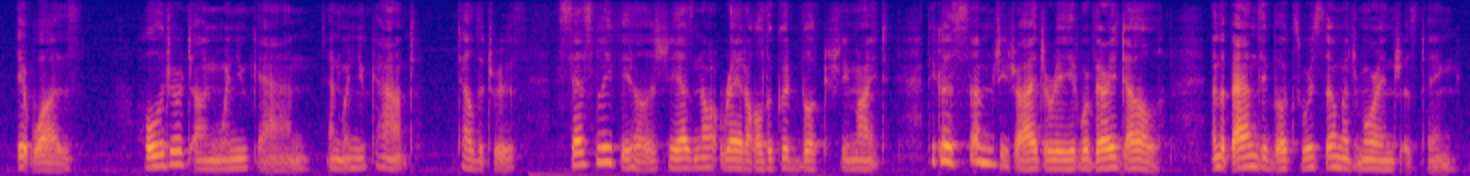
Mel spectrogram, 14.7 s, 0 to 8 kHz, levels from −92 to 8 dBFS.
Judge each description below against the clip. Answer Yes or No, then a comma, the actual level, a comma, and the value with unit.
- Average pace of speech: Yes, average, 185 wpm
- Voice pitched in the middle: Yes, medium, 155 Hz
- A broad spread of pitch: No, average, 3.6 semitones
